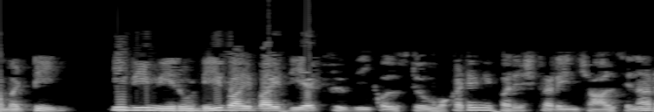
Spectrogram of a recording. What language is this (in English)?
Telugu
